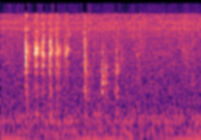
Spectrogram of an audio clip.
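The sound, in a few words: typing on a computer keyboard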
